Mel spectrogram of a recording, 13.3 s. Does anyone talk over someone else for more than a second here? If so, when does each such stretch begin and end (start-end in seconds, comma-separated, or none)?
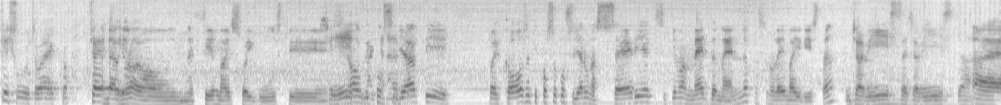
4.3-5.5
